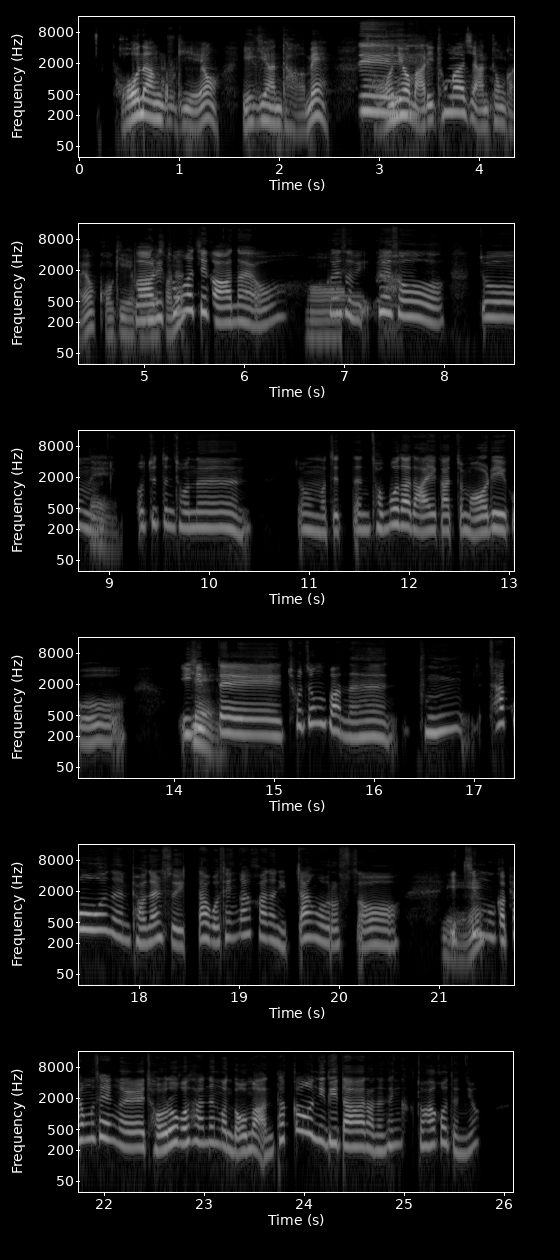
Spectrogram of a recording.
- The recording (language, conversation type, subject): Korean, advice, 과거 일에 집착해 현재를 즐기지 못하는 상태
- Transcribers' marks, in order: tapping; other background noise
